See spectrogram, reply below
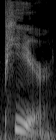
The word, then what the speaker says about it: Pierre: As recently as last fall, he didn't even know that the capital of South Dakota is pronounced Pierre, not Pierre.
